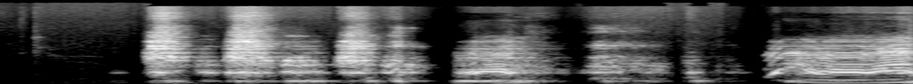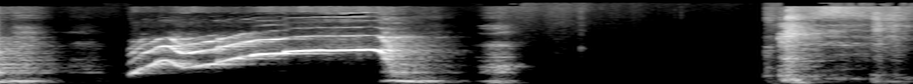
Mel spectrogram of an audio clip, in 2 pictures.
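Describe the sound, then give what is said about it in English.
A man's voice imitates an agitated elk: a run of breathy huffs and deep growling grunts, then a rising, wavering nasal whine, loud, followed by a final short huff. The huffs, grunts and whines are given attitude, with a heavier growl and more air pressure from the diaphragm on the whine. “But now I'm going to do those same huffs, grunts, and whines, but now I'm going to add a little bit of attitude to it.”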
